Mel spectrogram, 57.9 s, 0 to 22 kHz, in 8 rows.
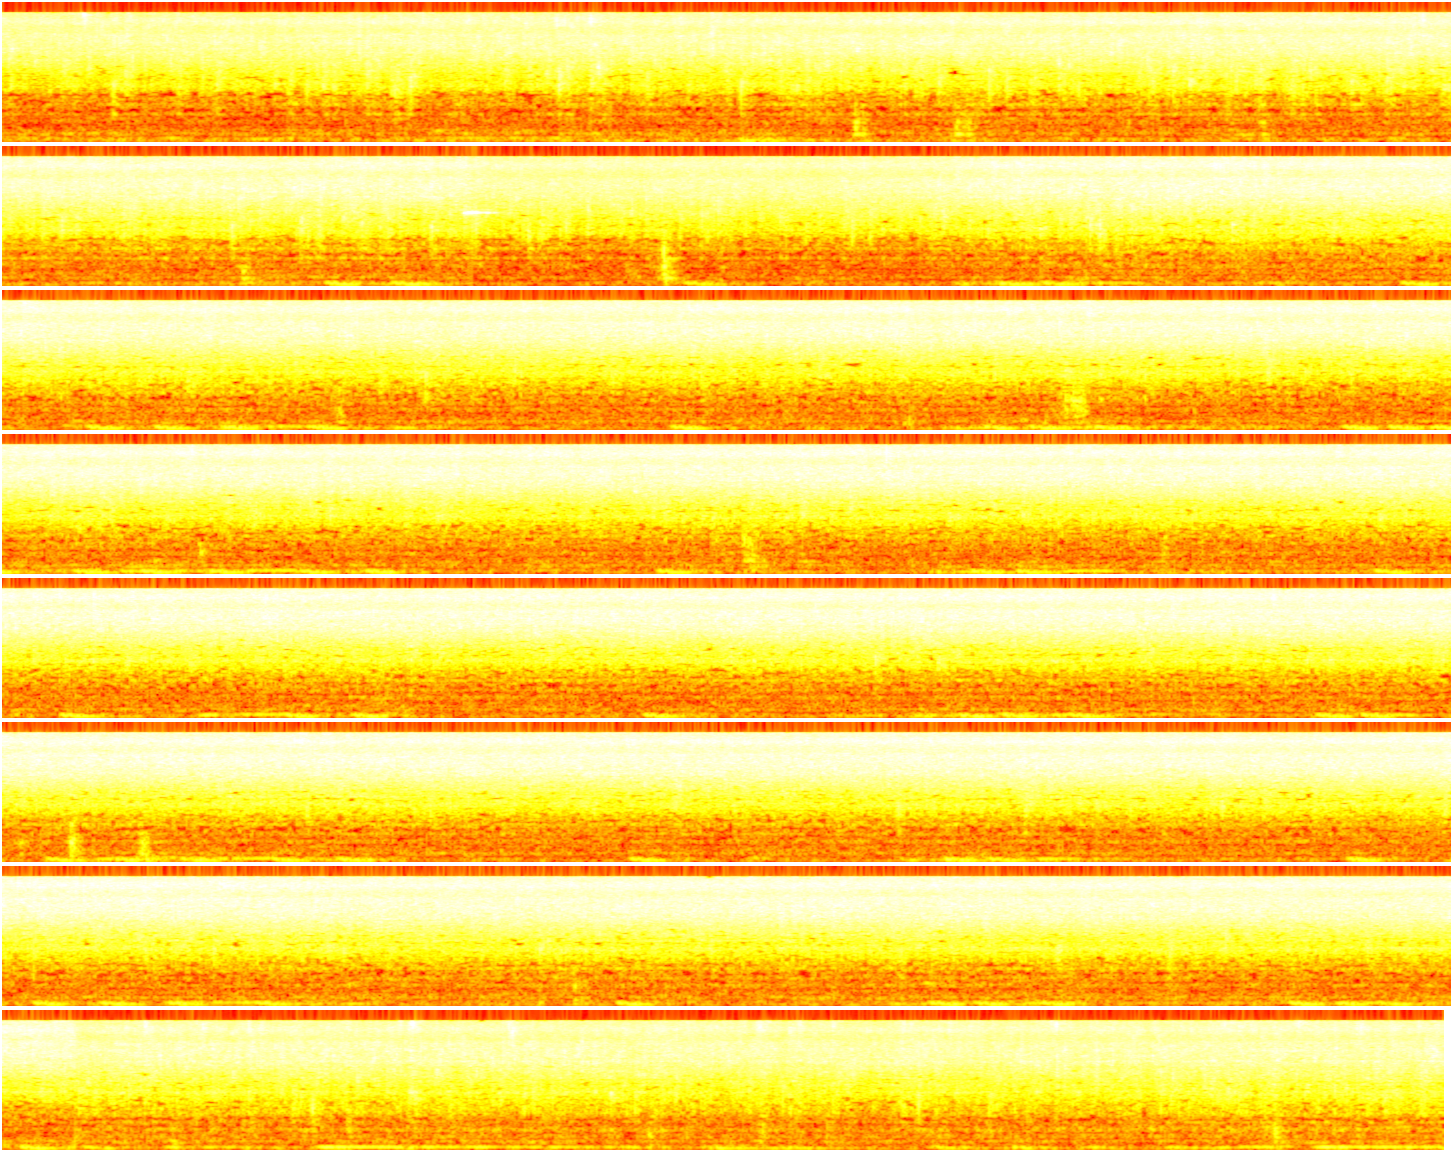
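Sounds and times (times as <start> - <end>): hot oil sizzling: 0.0 - 57.9.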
